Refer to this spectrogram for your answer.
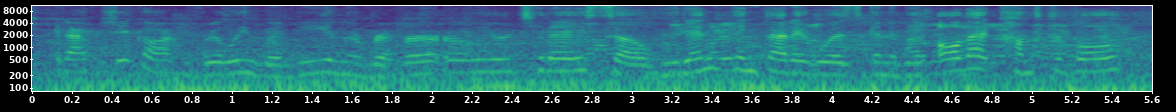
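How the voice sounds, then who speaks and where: A woman at a fairly quick pace, the sound dry with no echo, loud music in the background. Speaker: sailing vlogger. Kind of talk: casual vlog chat. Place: waterside. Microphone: phone near.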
